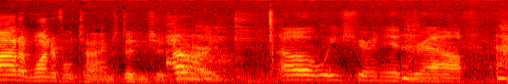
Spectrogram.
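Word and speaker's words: Sari: You spell it S-A-R-I, but you pronounce it Shari, is that right?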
